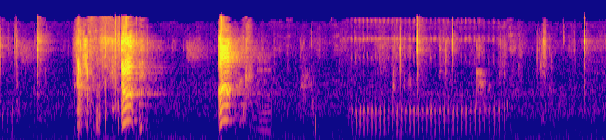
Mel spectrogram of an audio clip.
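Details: Micro teacup poodles Mokona and Momoko, AKC dogs from US Swamp Rats, Colletts Country and Velvet Touch bloodlines, living in Hong Kong: two bursts of shrill, high yappy barks, then a low steady buzzing rumble and faint clicks.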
